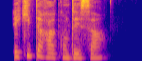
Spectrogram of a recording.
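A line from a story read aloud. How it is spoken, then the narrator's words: Curt female question. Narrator (French): demanda-t-elle sèchement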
